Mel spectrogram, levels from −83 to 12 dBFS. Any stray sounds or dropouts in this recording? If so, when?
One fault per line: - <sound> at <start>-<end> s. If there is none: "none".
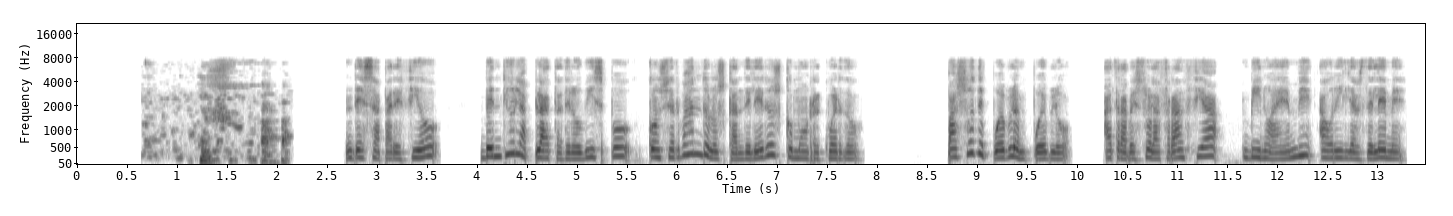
- laugh at 0.6-2.2 s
